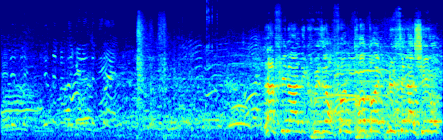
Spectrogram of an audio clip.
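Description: A crowd of spectators shouts and cheers outdoors, growing louder.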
